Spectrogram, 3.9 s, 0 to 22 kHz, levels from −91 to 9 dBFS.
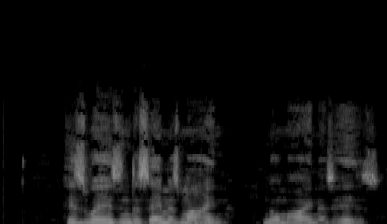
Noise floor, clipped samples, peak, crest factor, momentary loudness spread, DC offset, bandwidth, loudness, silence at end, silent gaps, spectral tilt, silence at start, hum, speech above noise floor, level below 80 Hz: -77 dBFS; under 0.1%; -26 dBFS; 20 dB; 12 LU; under 0.1%; 13.5 kHz; -43 LUFS; 0.1 s; none; -2.5 dB/octave; 0.65 s; none; 32 dB; -84 dBFS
